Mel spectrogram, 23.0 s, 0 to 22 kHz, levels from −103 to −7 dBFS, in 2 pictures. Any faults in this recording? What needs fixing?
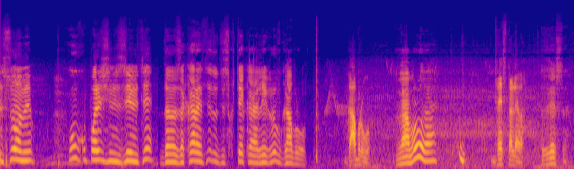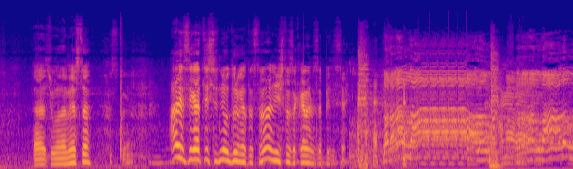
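There is a CD stuck on one turn, from 20.06 to 20.81 s. A short slice of about 0.19 s plays four times in a row. A brief mute falls at each jump. The result is a fast, even stutter. A scratch makes the laser lose its place at the same point on each rotation, so it falls back one track and rereads the same spot. Fix it by re-ripping that passage. To prevent it, rip from a clean disc with a secure, error-checking ripper.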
